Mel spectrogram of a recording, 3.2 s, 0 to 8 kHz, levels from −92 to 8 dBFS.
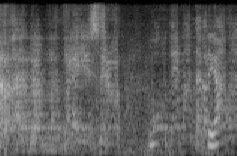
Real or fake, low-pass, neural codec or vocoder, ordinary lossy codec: fake; 7.2 kHz; codec, 16 kHz in and 24 kHz out, 0.8 kbps, FocalCodec, streaming, 65536 codes; AAC, 48 kbps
